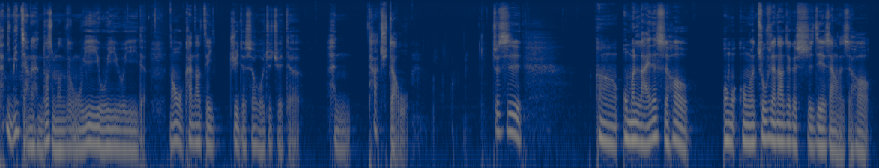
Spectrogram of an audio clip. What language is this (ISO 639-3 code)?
zho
